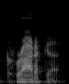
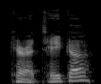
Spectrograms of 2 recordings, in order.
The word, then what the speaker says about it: Karateka: with uh I pronounce it and I've always pronounced it you're going to hear me say this all the time is ctica but then I've heard people say karaa keratea and Kara in other ways but uh Kaka is the way I've said it and I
